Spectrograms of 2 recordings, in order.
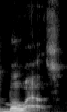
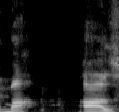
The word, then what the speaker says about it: Boaz: shared, his name was Boaz. Uh, the proper pronunciation is probably Ba Oz or Ba O.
